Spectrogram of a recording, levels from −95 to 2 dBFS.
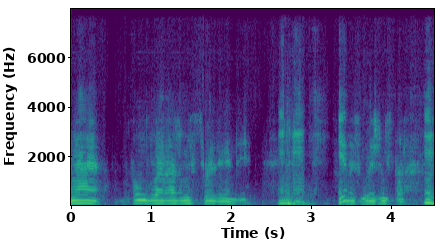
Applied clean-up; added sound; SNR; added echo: neural separator model SepFormer DNS4.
